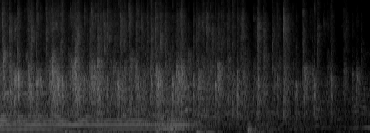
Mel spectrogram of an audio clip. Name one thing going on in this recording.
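A live band plays a loud song that rings out and fades.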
